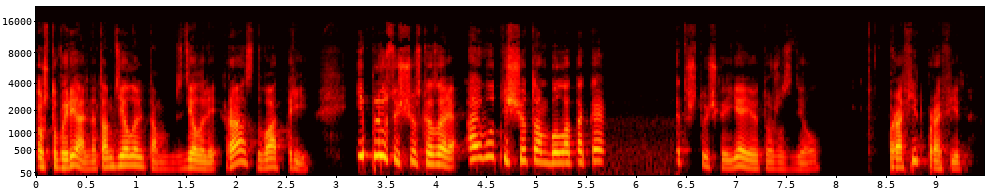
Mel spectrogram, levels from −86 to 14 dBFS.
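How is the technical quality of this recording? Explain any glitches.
The recording has one glitch, a call audio freeze from 5.63 to 6.42 s. The likely cause is packets stalling in transit, so the receiver's jitter buffer ran dry and had to improvise. For about 0.77 s the last bit of speech is stretched into a fading buzzy hiss, with no drop to silence. When the speech resumes it picks up exactly where it stopped, with nothing lost, but everything after arrives 0.77 s later than it should.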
